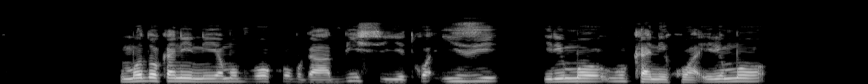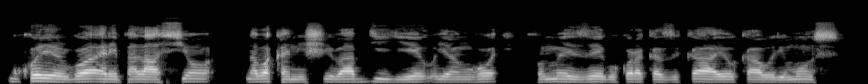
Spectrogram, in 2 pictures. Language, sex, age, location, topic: Kinyarwanda, male, 18-24, Musanze, government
